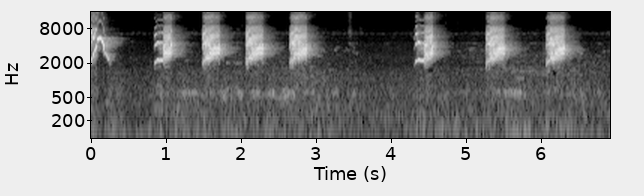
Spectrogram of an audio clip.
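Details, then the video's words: Lively long-tailed shrike used as a lure to set off reluctant birds: one rising whistled note, then loud harsh rasping bursts repeated about every half second, a short pause, and more rasps. "BURUNG CENDET GACOR DOR, pancingan ampuh cendet gak mau bunyi"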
